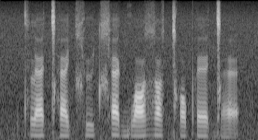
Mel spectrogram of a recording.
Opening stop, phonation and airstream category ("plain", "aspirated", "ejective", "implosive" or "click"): aspirated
